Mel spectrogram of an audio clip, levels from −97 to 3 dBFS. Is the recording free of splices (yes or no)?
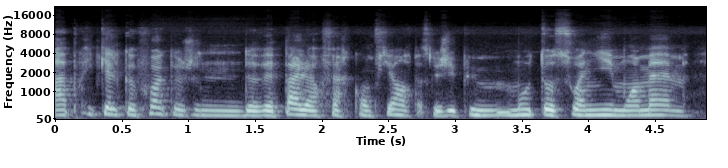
yes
